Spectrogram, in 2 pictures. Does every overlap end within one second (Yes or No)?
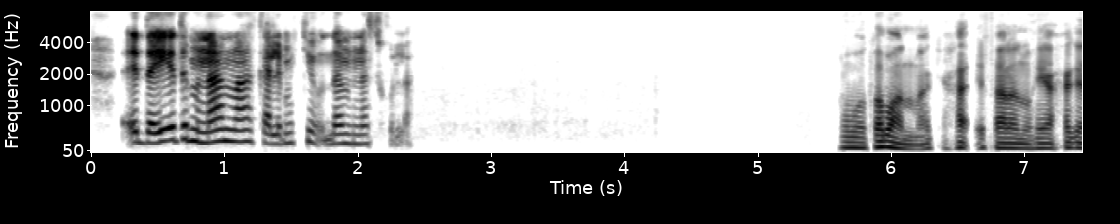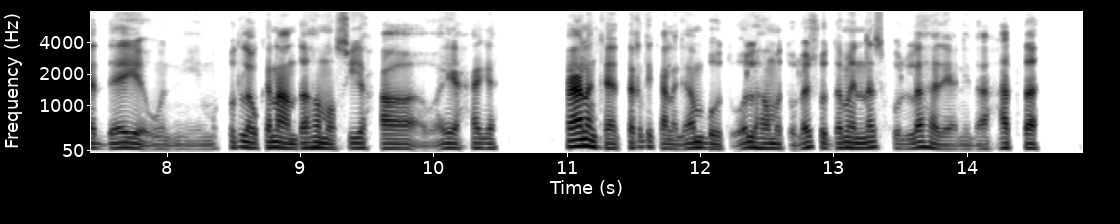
Yes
